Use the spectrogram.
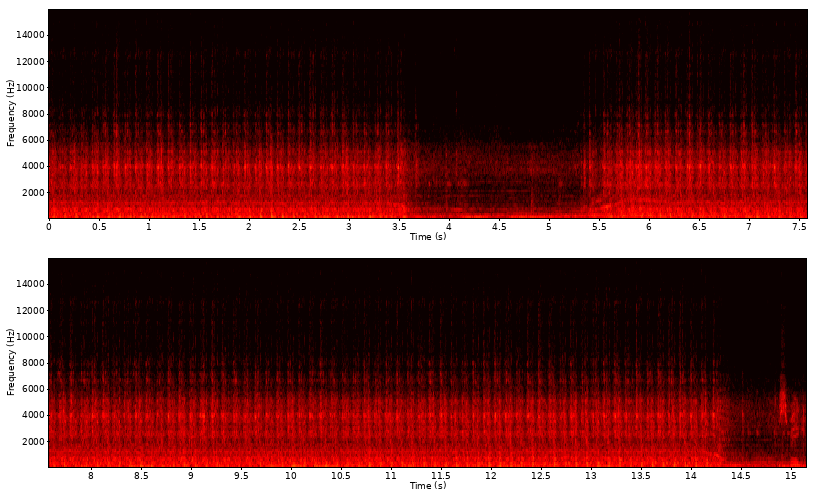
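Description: A sewing machine stitches fabric for a beginner's tote bag, whirring steadily and loudly up close, pausing briefly about a third of the way in, then running on before stopping near the end.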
